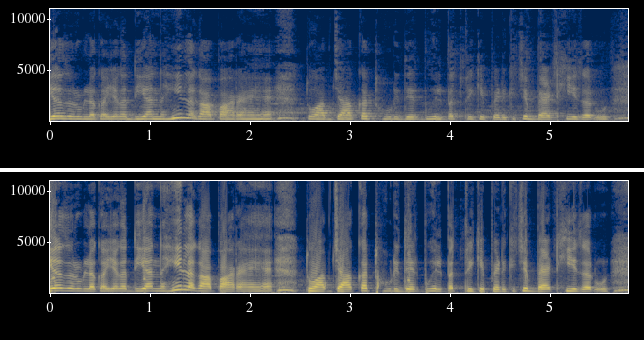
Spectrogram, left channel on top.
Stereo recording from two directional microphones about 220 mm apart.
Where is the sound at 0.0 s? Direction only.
45° right (ahead or behind).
